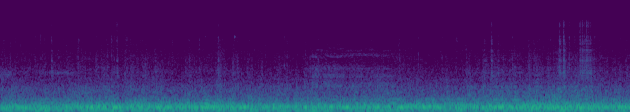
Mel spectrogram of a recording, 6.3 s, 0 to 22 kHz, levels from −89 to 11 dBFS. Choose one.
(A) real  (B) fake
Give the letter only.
A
